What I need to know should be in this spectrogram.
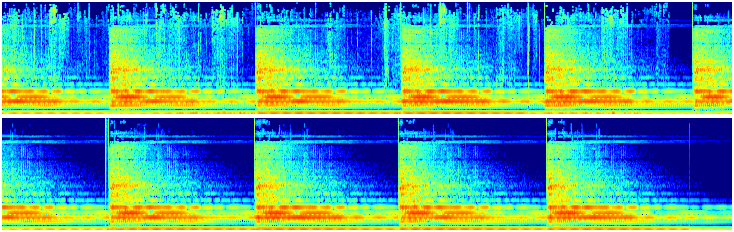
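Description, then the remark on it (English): Church bells chime in the evening amid a fine mist, in a steady, evenly spaced series of about nine loud strikes, each clang blooming into a long ringing hum that overlaps the next, with no voices. “The bells began to chime.”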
